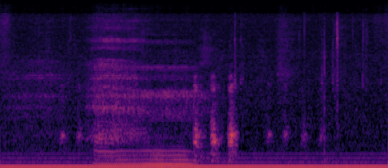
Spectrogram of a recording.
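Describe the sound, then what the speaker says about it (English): A chicken in the video game Minecraft clucks in a few short, quiet bursts over a steady low hum of game sound. "Hello, chicken."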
